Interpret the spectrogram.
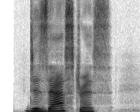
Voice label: "disastrous", english spelling

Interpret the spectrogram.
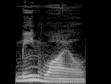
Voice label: "meanwhile", spelling voice

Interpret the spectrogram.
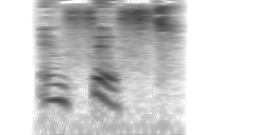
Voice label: "insist", voice spelling

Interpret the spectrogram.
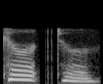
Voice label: "character", English

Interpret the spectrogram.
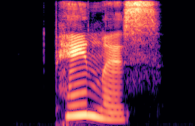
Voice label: "painless", English voice

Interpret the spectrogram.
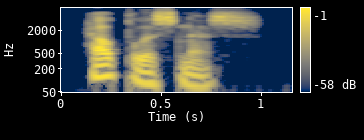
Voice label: "helplessness", English, spelling

